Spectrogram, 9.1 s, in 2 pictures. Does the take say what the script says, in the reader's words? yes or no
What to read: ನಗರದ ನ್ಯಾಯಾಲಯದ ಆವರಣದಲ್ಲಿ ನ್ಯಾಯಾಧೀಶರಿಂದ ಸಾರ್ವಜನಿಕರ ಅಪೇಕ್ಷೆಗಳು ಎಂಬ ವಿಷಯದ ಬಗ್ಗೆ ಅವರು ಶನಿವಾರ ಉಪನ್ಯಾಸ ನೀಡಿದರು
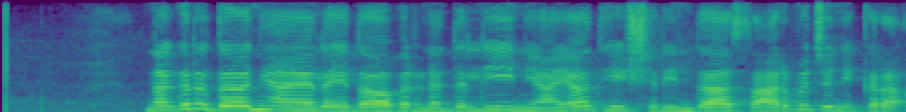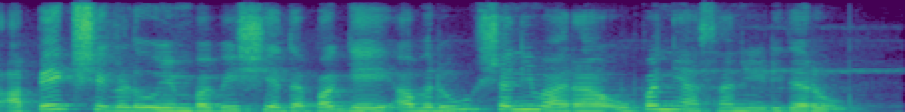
yes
